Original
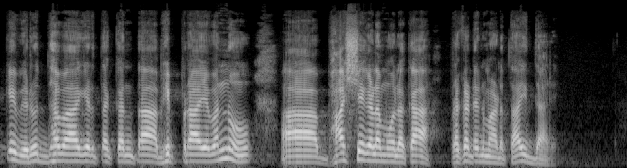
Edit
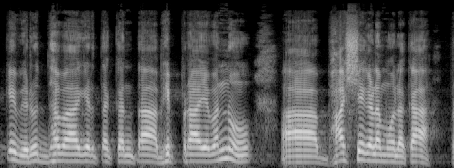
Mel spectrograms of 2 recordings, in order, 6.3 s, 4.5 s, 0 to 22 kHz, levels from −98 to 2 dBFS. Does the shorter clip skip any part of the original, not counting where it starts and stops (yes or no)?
no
